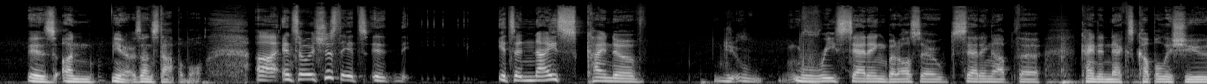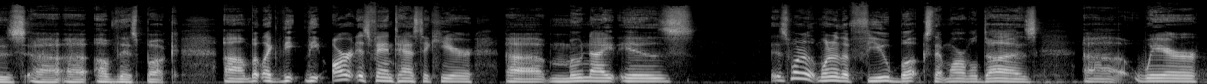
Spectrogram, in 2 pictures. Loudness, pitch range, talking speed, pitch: -19 LUFS, 115-150 Hz, 150 wpm, 135 Hz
